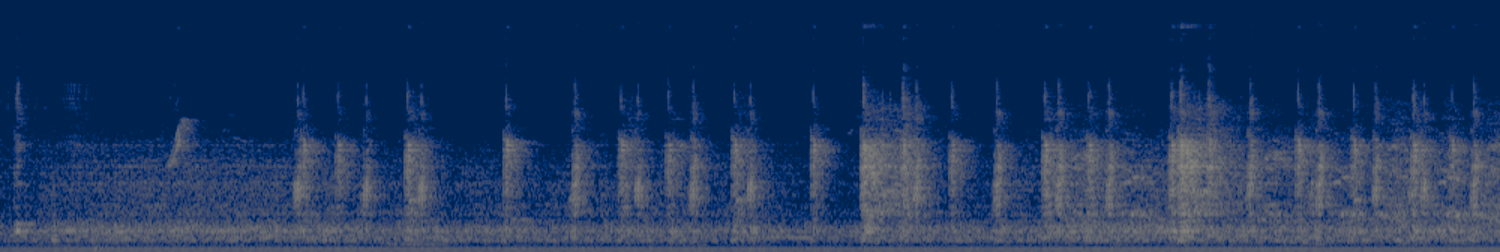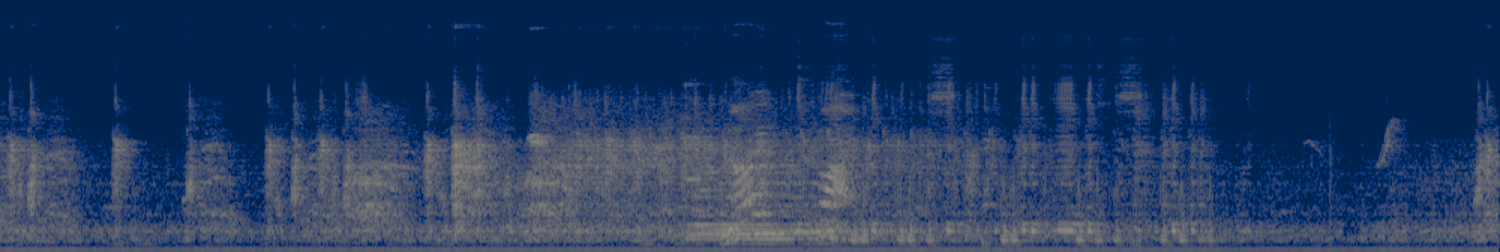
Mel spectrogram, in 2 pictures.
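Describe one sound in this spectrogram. A ping-pong ball clicks back and forth on paddles and a table in a quick rhythm.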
